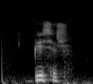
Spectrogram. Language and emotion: Russian, angry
